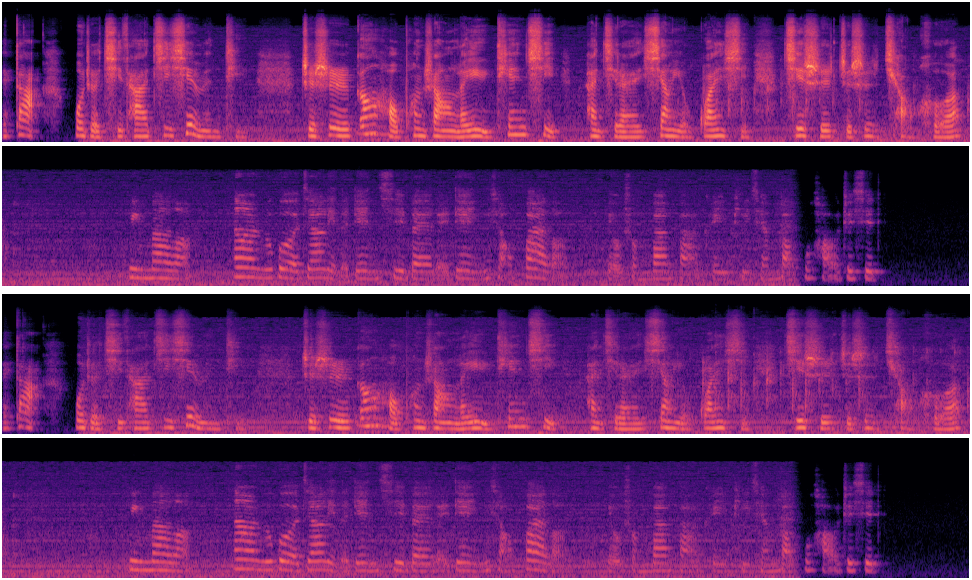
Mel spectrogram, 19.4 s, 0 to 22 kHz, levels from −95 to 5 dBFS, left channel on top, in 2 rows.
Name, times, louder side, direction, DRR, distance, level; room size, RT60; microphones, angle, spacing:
voice 1, 0.0-5.5 5.8-9.6, left 7 dB, 50° left, 0.5 m, -25 dB
sound 1, 0.8-17.6, right 1 dB, 45° right, 5.2 m, -43 dB
voice 2, 3.5-3.9 10.9-11.6 12.0-15.3 15.7-18.4, right 1 dB, ahead, 0.4 m, -36 dB
sound 2, 6.3-10.0, right 1 dB, 75° right, 4.5 m, -44 dB
sound 3, 8.2-13.3, left 1 dB, 25° left, 2.1 m, -49 dB
10.0 x 6.0 x 2.5 m
head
